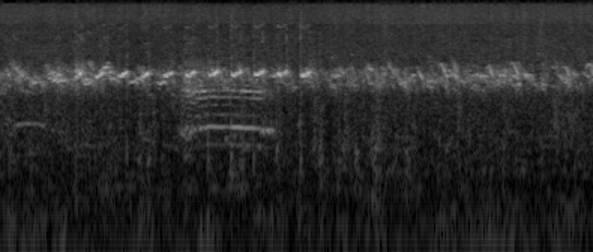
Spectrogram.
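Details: A large crowd of ducklings, thousands kept together, peeping constantly while being fed their favourite food; dense overlapping high chirps form a continuous shrill chorus, with a few lower squawks in the first seconds.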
